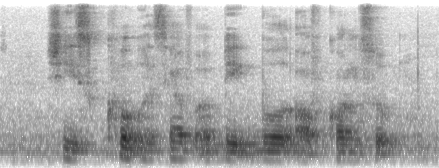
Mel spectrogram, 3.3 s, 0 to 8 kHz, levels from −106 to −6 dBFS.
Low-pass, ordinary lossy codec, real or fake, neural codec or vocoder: 7.2 kHz; none; real; none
